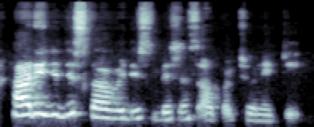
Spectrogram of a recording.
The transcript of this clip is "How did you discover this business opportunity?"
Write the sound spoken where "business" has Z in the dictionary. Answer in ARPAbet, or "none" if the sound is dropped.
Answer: S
